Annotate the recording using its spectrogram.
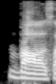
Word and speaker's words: Vols: Vols, like Volunteers.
